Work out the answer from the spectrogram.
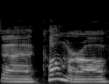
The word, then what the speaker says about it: Komarov: You were pretty accurate. It's Komarov, but it's still pretty darn Yeah, tootin' accurate.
